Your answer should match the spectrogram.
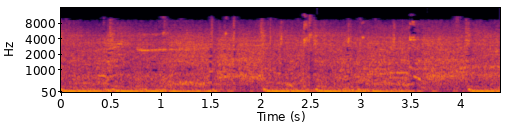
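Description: Basketball game crowd noise in an arena, with a basketball being dribbled on the hardwood court and brief sneaker squeaks.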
